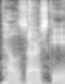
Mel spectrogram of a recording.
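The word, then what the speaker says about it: Pelczarski: Yeah, it's Pelzarski, if you want to know how to pronounce my last name.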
